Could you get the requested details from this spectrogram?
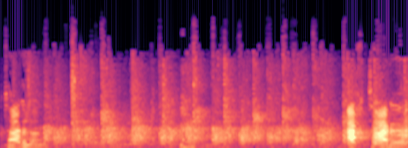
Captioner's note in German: Beifall Freie Demokraten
